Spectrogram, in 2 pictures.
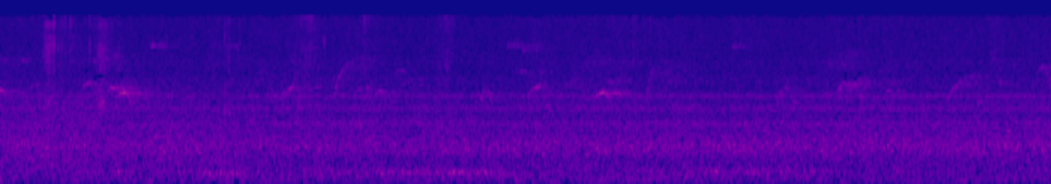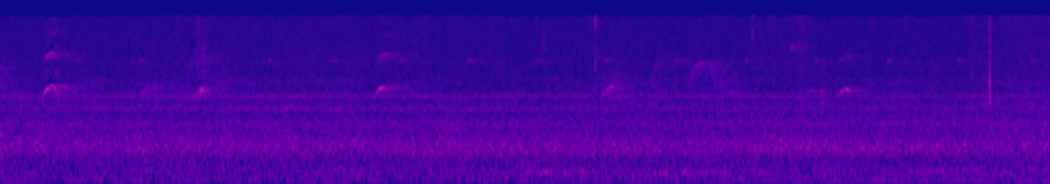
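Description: A small bird repeating short, high, upward-flicking call notes about once a second, over a steady low rumble.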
